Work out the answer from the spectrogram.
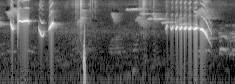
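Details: Common iora song for luring birds: a few bright slurred whistles, a single sharp click, then a quick string of about eight repeated short notes dropping into a falling whistle.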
